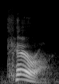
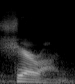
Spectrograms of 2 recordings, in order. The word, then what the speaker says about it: Charon: underworld Charon right but in Greek the proper pronunciation is Karen and so he was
